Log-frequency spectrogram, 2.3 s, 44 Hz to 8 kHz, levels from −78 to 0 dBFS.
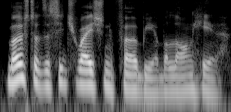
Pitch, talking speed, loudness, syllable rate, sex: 130 Hz, 180 wpm, -20 LUFS, 5.5 syllables/s, male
